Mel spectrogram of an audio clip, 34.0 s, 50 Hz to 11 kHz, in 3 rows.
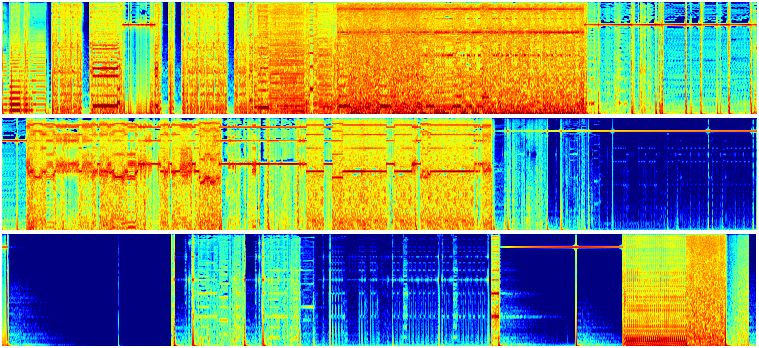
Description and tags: Glitchy sounds02
Processing (Compression, EQ, Reverb) done in FL Studio.
digital, strange, electronic, noise, glitch, weird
